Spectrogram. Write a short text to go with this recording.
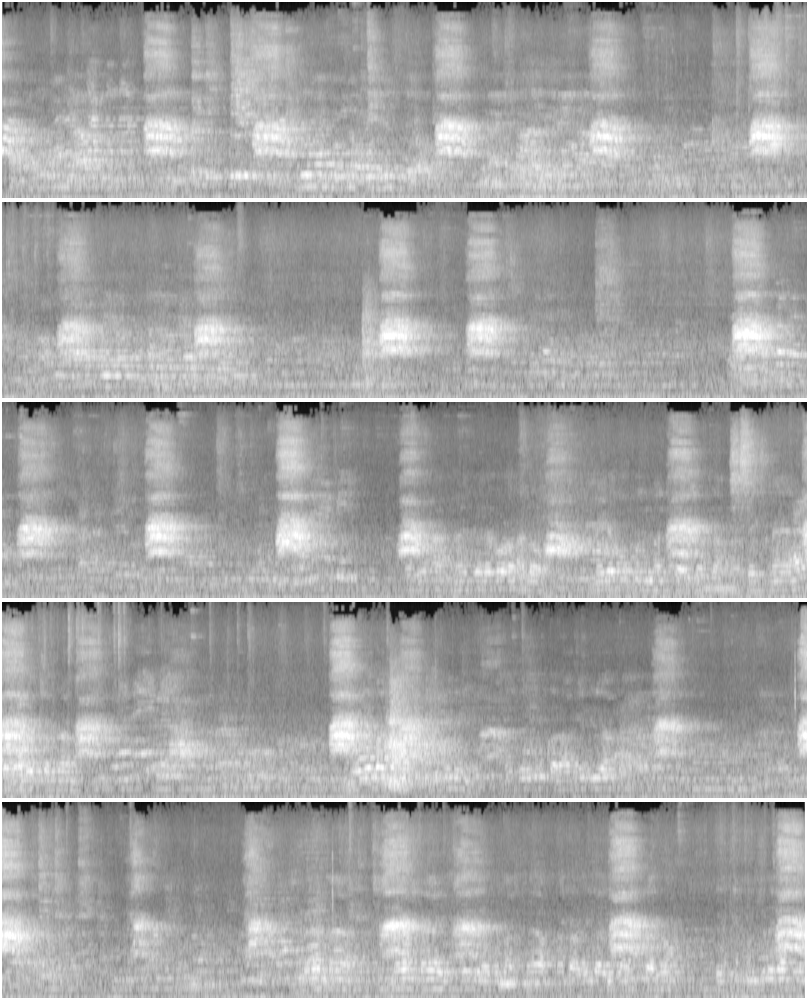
Serene atmopshere in the temple of Babulnath, disturbed only by a crow.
